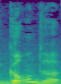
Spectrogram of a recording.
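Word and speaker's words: Gent: J'ai dit Gand, mais Claire m'a dit que je me suis gourée, que ça se dit Gand. Ça s'écrit G-A-N-D en français et G-E-N-T en belge.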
